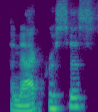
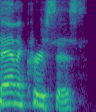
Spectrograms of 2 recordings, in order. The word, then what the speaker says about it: Anacrusis: Does anyone grow the arrowbred anacrysis? And I don't know if I'm pronouncing that correct either. Dell, if you want to chime in on that. It's anacrusis. Anacrusis, okay.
